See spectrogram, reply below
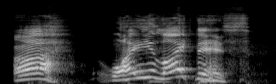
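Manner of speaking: sudden, high, loud yelled outburst. Doing another take, reliving the moment the sand spilled upstairs, yelling. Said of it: "I kind of yelled at it".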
